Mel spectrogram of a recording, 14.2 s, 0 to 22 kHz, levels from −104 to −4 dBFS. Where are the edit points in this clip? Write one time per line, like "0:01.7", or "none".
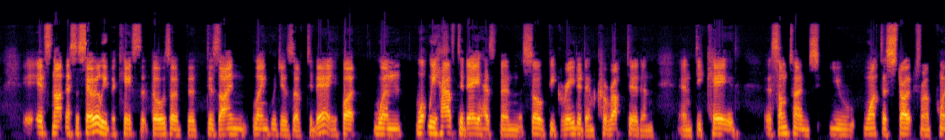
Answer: none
